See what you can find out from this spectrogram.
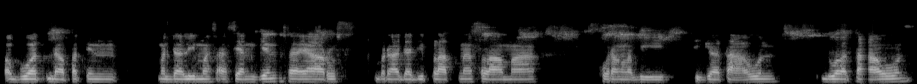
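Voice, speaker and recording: A man's voice: medium pitch, monotone, measured pace, fairly bright tone, dry recording, muffled recording. A man in his twenties giving a casual personal account at a coaching clinic, hesitant, with frequent fillers and restarts. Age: 20s. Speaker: athlete speaking at a coaching clinic.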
